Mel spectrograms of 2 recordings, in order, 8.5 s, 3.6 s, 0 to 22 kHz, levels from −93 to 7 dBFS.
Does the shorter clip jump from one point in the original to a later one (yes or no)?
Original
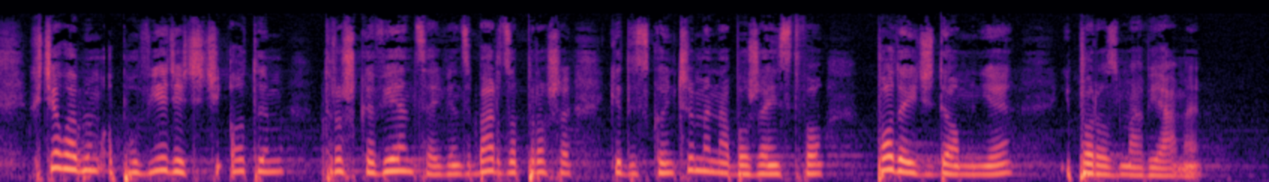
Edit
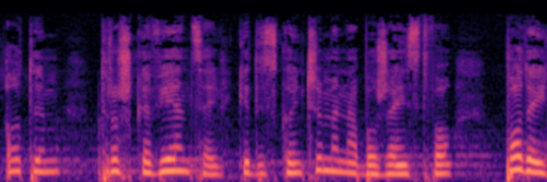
yes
